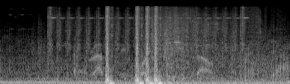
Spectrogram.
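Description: A rifle fires a quick burst of gunshots.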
